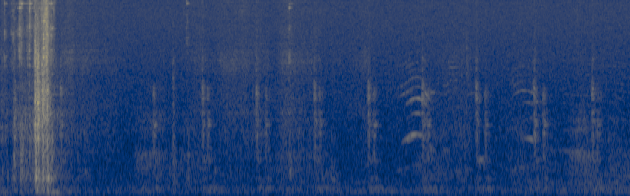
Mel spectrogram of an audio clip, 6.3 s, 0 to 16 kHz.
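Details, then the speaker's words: Ford 7.3L IDI diesel dually, parked three years, about 50°F; light sharp clicks about every half second over a quiet background as the mismatched glow plugs warm. Glow plug relay cycling. "I can hear that clicking. The glow plugs are warming up. They're mismatched, like I said, so they're not warming up appropriately."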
